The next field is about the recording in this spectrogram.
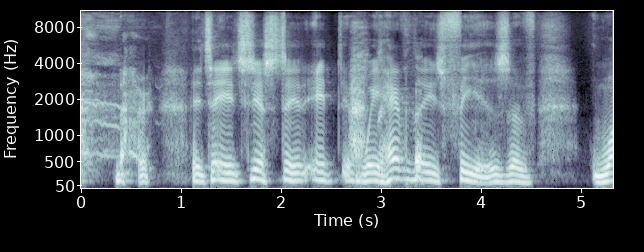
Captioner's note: laughing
